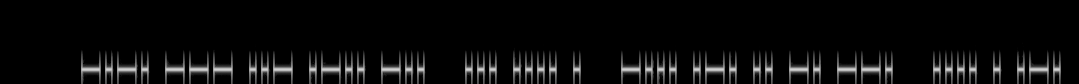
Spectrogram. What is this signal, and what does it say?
Morse code, heard as a keyed tone, about 19 wpm, 700 Hz. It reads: COULD SHE BRING HER
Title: Sentences from Top 1400 Words 20wpm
